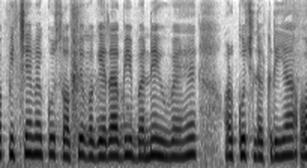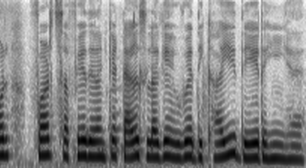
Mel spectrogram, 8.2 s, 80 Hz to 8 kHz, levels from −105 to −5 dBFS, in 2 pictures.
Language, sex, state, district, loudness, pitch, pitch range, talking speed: Hindi, female, Bihar, Patna, -15 LUFS, 230 Hz, 220-245 Hz, 175 wpm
